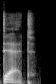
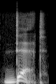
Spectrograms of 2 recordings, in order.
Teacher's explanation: notice that the B in debt is silent · Debt is pronounced debt, not debt with the B sound.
